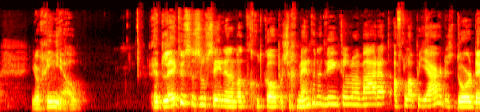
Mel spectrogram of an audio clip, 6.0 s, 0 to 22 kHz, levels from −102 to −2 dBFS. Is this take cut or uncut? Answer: cut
